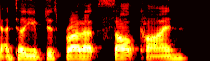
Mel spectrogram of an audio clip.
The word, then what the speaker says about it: NACLcon: And if you haven't caught on by now, that's the chemical what you call it for salt. So we pronounce it saltcon.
